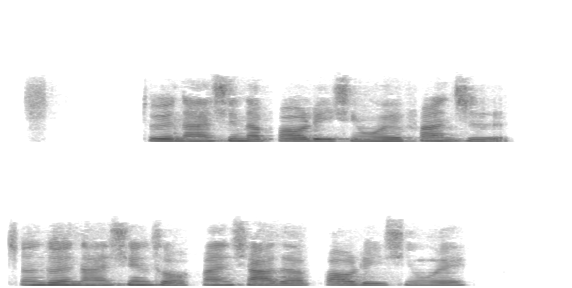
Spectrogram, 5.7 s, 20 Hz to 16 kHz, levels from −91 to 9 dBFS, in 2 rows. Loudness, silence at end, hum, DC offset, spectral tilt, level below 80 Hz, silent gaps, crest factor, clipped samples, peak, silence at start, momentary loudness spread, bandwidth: -35 LUFS; 0.55 s; none; under 0.1%; -4 dB/octave; -76 dBFS; 0.35-0.70 s, 2.57-2.87 s; 20 dB; under 0.1%; -16 dBFS; 0.1 s; 11 LU; 7.8 kHz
